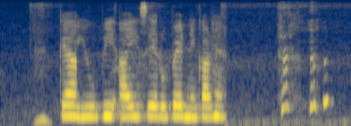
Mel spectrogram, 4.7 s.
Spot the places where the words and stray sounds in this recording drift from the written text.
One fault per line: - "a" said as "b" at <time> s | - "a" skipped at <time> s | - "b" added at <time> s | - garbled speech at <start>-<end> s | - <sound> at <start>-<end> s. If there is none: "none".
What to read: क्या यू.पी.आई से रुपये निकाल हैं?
- laugh at 3.7-4.5 s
